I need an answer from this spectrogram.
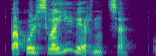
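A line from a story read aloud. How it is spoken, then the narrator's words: Smiling. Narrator (Belarusian): усміхнуўся староста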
